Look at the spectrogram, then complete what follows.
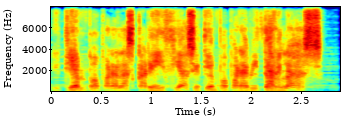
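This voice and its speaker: An actor playing a dry, sardonic monster hunter in an audiobook drama, gravelly, laconic and deadpan. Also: male voice, medium pitch, a little fast, full character voice. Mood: deadpan, flirting. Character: dry, sardonic male witcher, weathered monster hunter and lover. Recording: music behind the voice.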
